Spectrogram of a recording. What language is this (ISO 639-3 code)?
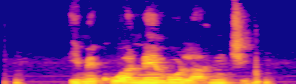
swa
